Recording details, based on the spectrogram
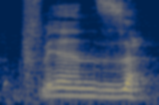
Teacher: it's an S at the end and it sounds like a Z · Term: Z sound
